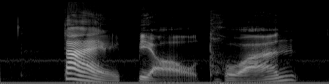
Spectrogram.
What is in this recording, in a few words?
"daibiaotuan", Chinese; 代 表 团; delegation; noun; Chinese lessons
